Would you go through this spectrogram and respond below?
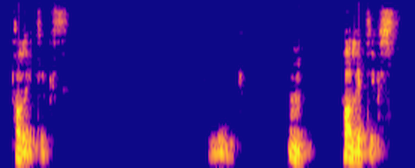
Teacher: L'accent est sur la première syllabe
